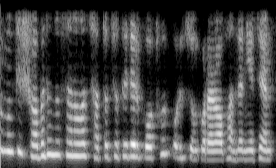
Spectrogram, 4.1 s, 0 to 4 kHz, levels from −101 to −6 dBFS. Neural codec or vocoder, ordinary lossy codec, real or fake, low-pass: codec, 24 kHz, 0.9 kbps, DualCodec; none; fake; 3.6 kHz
